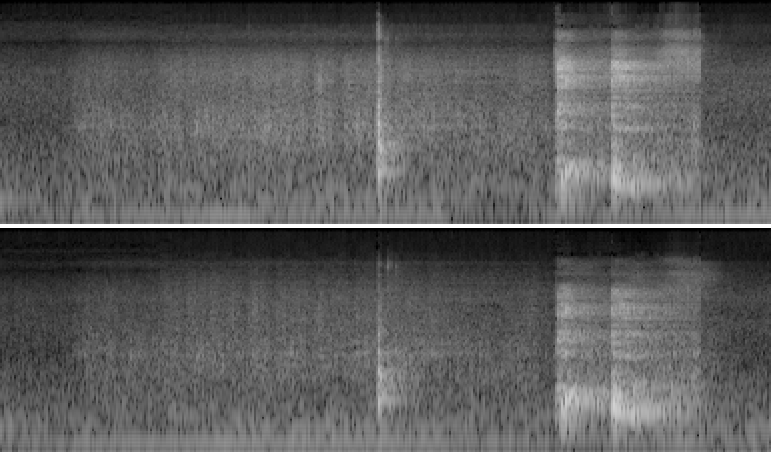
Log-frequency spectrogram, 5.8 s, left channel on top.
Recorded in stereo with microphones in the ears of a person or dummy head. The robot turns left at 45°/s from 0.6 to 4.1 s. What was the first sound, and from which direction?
A thud, 55° left (ahead or behind).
